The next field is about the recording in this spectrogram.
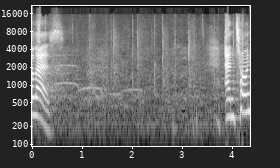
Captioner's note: audience applauding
